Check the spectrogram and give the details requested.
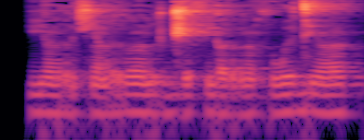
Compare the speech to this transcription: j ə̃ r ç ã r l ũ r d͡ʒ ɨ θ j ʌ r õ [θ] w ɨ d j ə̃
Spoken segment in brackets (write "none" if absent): θ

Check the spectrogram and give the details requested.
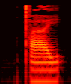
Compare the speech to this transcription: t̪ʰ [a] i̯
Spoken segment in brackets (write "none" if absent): a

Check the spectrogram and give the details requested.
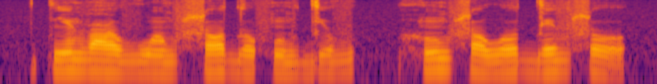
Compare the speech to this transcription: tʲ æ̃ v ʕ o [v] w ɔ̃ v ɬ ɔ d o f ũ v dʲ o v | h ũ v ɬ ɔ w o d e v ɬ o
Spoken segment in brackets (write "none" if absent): v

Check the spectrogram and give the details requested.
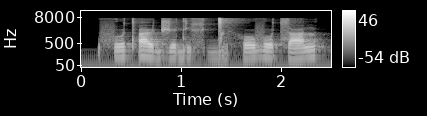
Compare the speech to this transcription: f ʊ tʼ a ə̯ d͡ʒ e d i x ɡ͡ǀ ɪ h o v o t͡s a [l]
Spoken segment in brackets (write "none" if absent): n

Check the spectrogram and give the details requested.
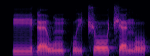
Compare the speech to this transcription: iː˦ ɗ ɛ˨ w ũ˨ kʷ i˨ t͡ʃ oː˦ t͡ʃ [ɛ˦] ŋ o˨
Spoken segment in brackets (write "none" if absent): ɛ˦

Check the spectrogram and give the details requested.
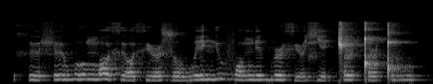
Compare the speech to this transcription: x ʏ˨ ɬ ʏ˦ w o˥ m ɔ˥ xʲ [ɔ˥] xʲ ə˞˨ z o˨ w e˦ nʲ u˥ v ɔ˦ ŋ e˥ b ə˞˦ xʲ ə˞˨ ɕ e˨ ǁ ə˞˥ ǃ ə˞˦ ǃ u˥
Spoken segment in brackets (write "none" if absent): ɔ˨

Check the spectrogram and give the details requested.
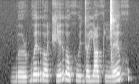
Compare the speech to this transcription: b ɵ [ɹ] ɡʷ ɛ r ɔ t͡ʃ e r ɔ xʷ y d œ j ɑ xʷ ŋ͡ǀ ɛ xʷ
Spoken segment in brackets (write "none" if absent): ɹ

